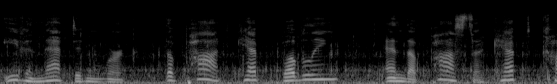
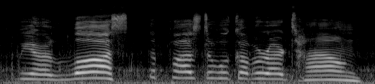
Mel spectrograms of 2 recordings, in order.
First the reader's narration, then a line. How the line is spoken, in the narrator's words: the townspeople cried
